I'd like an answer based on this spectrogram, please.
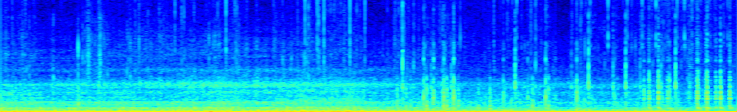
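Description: A steady low drone held on one pitch, with faint crackles and ticks over it.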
